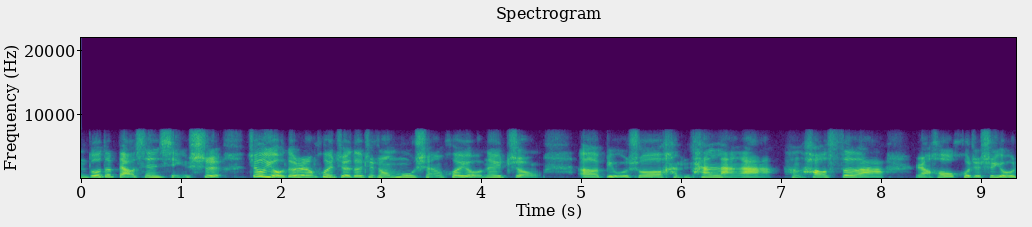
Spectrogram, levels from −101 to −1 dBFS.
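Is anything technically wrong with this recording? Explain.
No, nothing is technically wrong with this audio.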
